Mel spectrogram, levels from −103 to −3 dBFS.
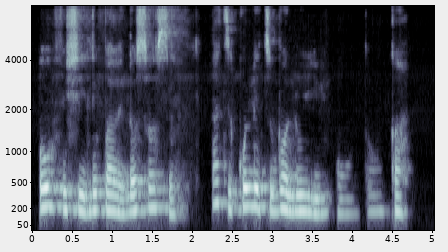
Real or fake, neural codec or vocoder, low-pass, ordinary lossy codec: fake; codec, 16 kHz, 16 kbps, FreqCodec, smaller model; none; none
